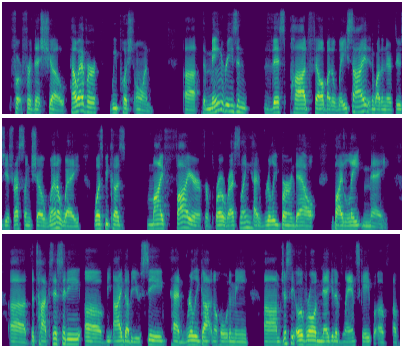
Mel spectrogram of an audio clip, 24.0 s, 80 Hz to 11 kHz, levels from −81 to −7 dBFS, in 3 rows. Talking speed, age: 155 wpm, 30-49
